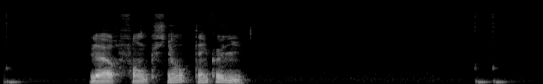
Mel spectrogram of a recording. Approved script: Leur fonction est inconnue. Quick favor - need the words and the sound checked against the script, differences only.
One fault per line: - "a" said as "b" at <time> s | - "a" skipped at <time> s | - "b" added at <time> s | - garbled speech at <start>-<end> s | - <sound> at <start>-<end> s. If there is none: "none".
- "est" skipped at 1.9 s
